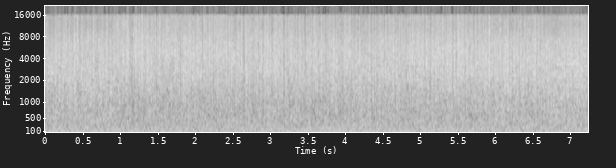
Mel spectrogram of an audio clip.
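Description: A car's engine running hard at track speed, mixed with wind and road noise, heard from inside the cabin. The sound is steady and so loud that the recording is overloaded and distorted.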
